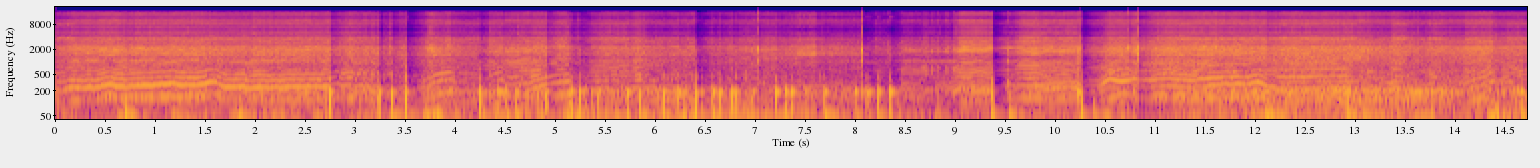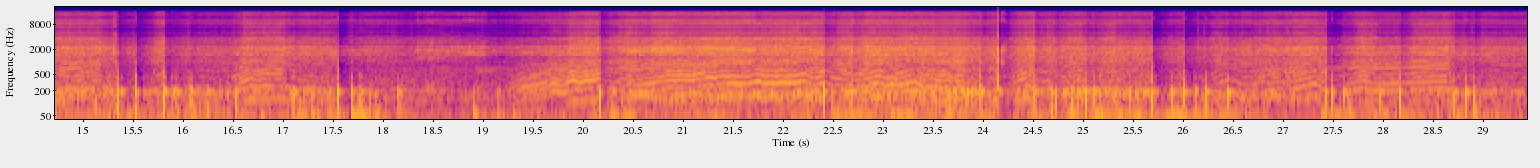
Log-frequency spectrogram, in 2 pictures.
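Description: Motocross bike engine at race pace, heard from the rider's helmet, revving up and down repeatedly as it shifts and runs through turns, with a few short throttle cuts.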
